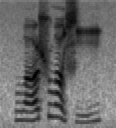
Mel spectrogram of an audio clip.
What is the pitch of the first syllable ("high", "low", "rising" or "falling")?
rising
